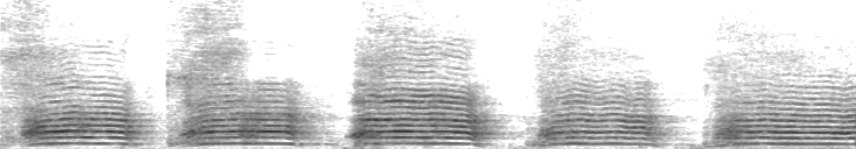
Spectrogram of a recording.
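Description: A child's voice repeating a long, drawn-out 'aah' on the same high pitch, five times, about once a second, in a bleating, sing-song way.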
